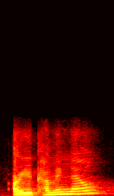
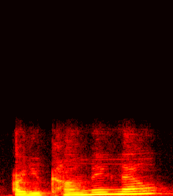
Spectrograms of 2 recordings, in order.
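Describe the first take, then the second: First: Brisk question stepping up from "coming" to a high "now"; stepping rise. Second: Drawn-out climb from "coming" up through "now"; slower stepping rise. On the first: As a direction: step quickly higher through "coming now". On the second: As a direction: stretch "coming now", rising gradually to the end. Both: Shown as a demonstration. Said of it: "to step up even higher in pitch".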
